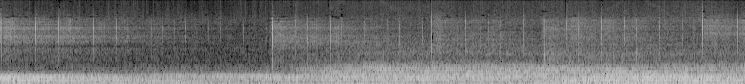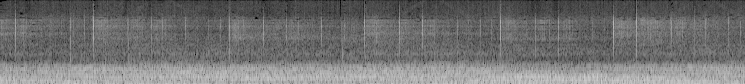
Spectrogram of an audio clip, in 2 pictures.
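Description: Dark horror-ambient drone: a low, shifting hum with scattered crackles over it. It grows fuller a few seconds in.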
